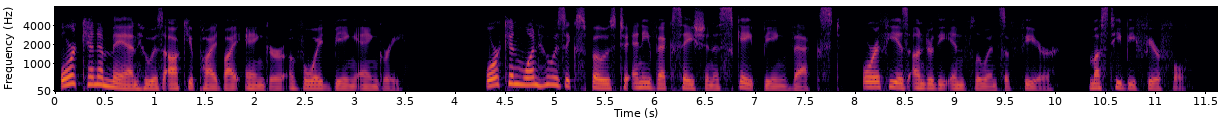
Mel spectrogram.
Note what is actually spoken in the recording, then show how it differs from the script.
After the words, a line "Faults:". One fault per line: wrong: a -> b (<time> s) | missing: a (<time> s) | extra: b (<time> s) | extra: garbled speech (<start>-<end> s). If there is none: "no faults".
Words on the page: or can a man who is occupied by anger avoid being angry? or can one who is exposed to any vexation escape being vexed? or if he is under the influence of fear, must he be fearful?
or can a man who is occupied by anger avoid being angry? or can one who is exposed to any vexation escape being vexed? or if he is under the influence of fear, must he be fearful?
Faults:
no faults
